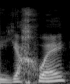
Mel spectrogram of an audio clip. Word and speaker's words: Yahweh: There are a number of accepted pronunciations. The one that is very common, very popular, and that I tend to use is, well, I guess a little more technically it would be Yahweh.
